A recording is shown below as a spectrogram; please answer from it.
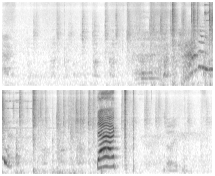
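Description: Rustling and knocking of the camera being handled, with a voice gliding down in pitch, then a loud, short, high cry that wobbles quickly in pitch about six seconds in.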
